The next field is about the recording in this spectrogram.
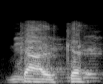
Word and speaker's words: Khalq: E Khalq, lo so, lo pronuncio male. – Khalq. – Ah, sì. Khalq.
